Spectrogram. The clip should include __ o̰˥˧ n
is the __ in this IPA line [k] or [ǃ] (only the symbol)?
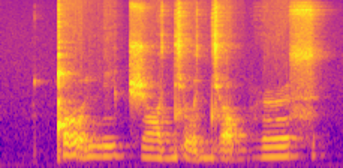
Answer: ǃ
